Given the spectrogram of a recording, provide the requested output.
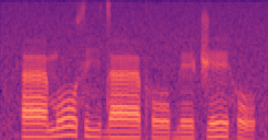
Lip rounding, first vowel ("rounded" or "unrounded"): unrounded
